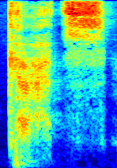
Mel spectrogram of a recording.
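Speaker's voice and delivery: breathy hushed whisper. A narrator's reading. Storyteller whispering to listeners about lurking cats. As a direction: drop to a secret whisper.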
